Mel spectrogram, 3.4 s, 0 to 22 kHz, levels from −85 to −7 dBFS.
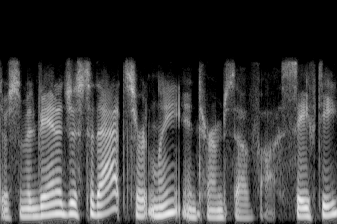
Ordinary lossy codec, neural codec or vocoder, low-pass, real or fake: Opus, 24 kbps; none; 7.2 kHz; real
